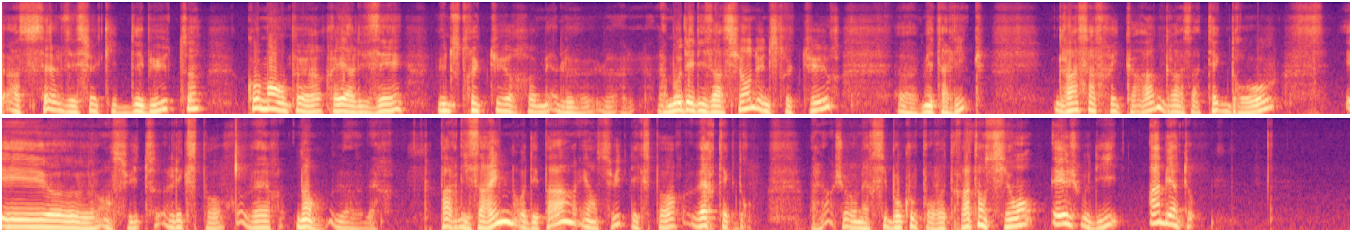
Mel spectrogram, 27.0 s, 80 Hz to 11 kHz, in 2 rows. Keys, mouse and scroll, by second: 25.7 right click, 26.9 click.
